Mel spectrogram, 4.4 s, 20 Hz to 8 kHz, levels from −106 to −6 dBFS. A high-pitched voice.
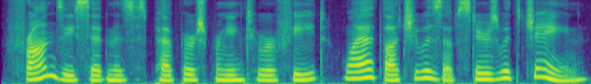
Yes: high, 210 Hz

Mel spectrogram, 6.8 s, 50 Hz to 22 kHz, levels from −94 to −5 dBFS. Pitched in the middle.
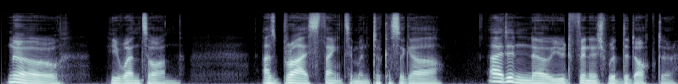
No: low, 110 Hz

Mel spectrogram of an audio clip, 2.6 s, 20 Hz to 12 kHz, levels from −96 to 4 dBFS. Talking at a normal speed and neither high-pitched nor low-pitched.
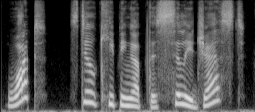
No: average, 165 wpm; very high, 260 Hz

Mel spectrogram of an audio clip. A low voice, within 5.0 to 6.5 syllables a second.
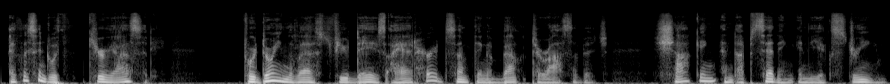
Yes: low, 105 Hz; 5.4 syllables/s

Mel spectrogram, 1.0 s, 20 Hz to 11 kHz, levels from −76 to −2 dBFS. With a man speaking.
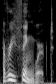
Yes: male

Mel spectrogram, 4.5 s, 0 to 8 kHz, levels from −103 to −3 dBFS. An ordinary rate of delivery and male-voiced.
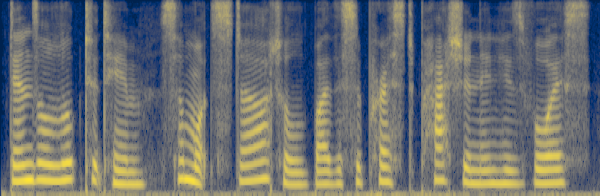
No: average, 175 wpm; female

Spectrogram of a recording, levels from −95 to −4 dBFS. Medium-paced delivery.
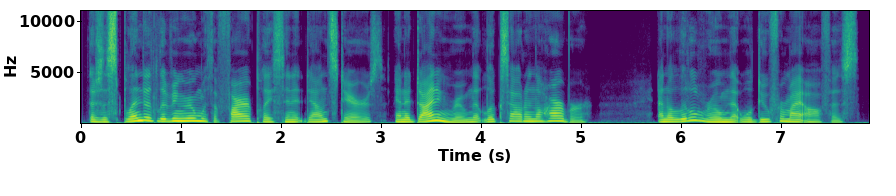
No: fast, 235 wpm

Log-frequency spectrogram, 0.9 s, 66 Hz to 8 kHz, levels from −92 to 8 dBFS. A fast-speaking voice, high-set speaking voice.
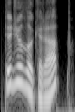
No: fast, 320 wpm; medium, 175 Hz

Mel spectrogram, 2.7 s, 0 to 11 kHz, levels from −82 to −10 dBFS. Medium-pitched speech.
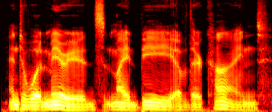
No: very low, 85 Hz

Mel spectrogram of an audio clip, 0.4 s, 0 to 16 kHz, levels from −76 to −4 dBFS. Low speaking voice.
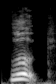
No: high, 215 Hz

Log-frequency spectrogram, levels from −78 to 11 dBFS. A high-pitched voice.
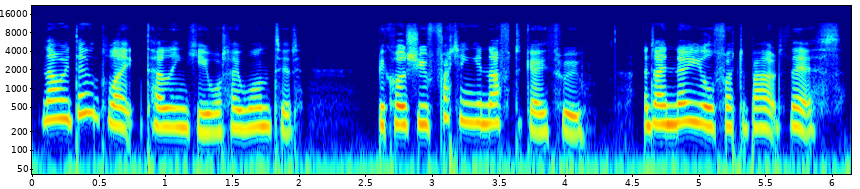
Yes: very high, 255 Hz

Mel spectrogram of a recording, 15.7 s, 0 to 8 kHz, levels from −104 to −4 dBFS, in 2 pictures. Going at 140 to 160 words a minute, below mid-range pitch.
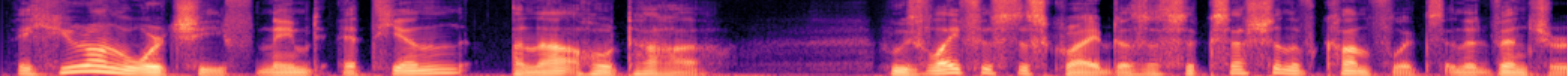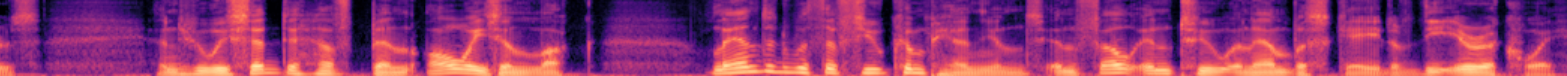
Yes: average, 155 wpm; low, 100 Hz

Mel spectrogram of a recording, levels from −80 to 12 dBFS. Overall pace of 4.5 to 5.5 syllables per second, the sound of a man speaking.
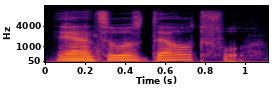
No: 5.7 syllables/s; male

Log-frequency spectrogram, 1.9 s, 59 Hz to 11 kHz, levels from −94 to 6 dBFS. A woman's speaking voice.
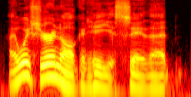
No: male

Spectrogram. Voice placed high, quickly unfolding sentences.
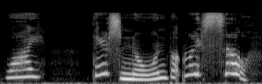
No: very high, 340 Hz; slow, 135 wpm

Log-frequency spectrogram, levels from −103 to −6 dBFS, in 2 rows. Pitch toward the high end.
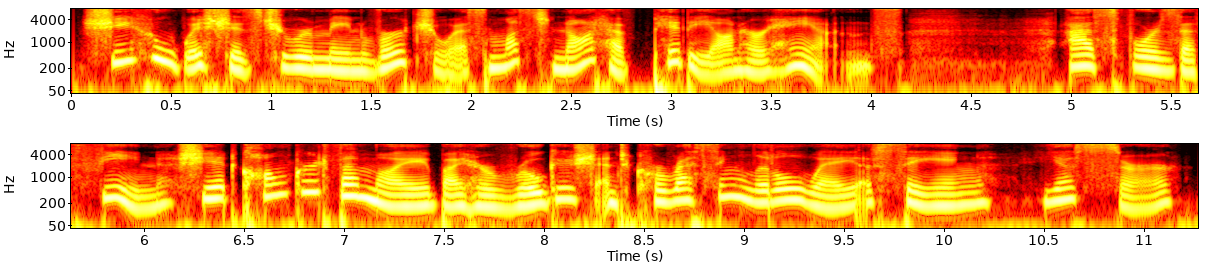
Yes: high, 210 Hz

